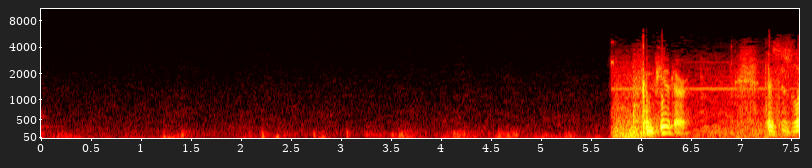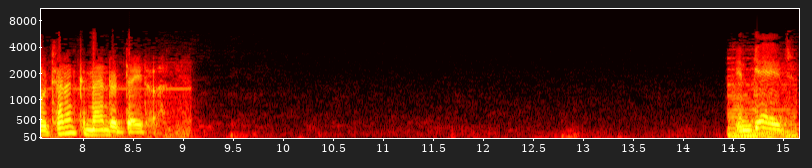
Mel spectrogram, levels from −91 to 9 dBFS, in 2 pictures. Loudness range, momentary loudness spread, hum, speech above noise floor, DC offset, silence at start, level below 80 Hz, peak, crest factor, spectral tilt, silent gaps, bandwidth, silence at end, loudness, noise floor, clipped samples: 13 LU; 20 LU; none; 51 dB; under 0.1%; 5.7 s; -38 dBFS; 0 dBFS; 20 dB; -10.5 dB/octave; none; 5.6 kHz; 0 s; -15 LUFS; -64 dBFS; under 0.1%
